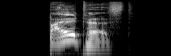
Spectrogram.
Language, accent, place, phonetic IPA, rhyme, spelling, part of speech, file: German, Germany, Berlin, [ˈbaltəst], -altəst, balltest, verb, De-balltest.ogg
- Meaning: inflection of ballen: 1. second-person singular preterite 2. second-person singular subjunctive II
